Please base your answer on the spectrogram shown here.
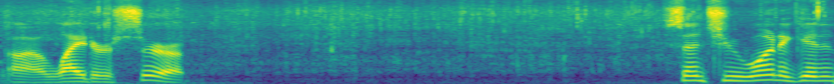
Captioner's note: sap pouring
